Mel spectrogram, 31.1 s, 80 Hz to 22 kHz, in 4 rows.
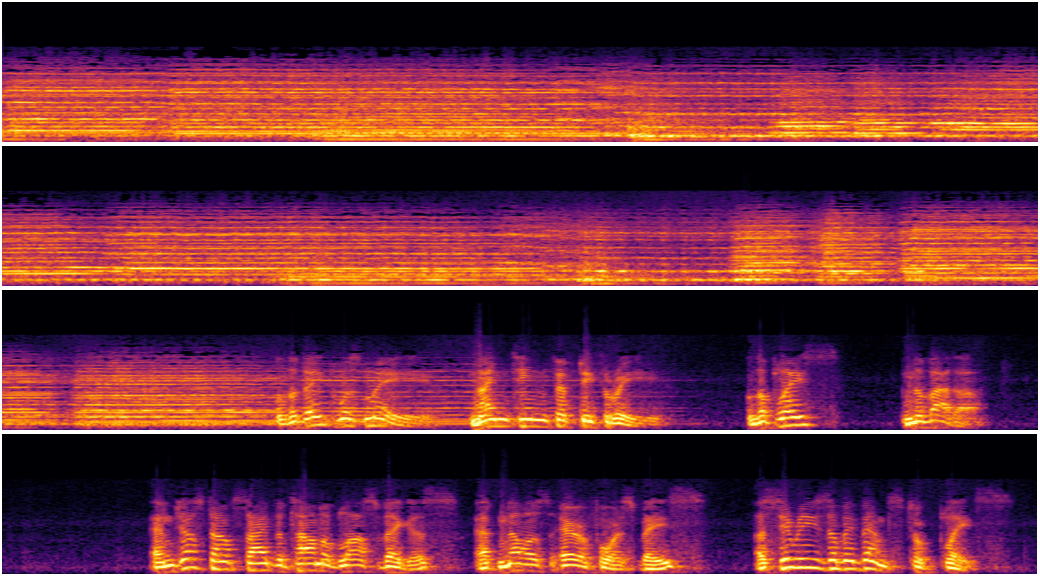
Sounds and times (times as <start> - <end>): Music: 0.0 - 21.5, 24.5 - 30.6.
